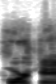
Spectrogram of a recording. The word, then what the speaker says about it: Portia: Yeah, there's a stretch between Mammoth Spring and what's called Portia. It's spelled Portia, Arkansas, but it's pronounced the same name as the car company.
